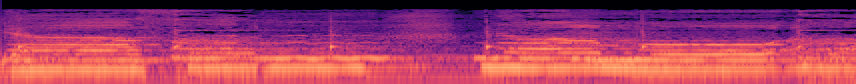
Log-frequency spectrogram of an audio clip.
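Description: Slow melodic Buddhist chanting: long held notes sung in phrases about a second and a half long, with short breaks between them.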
